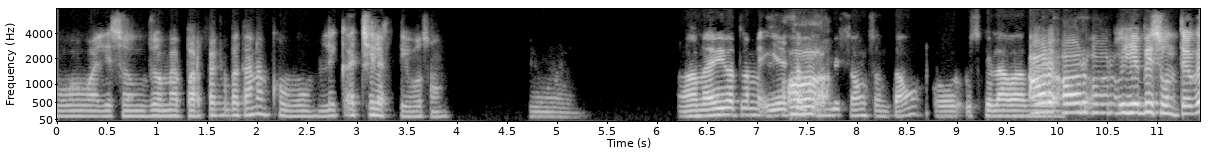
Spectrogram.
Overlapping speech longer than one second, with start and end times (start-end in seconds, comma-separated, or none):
none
